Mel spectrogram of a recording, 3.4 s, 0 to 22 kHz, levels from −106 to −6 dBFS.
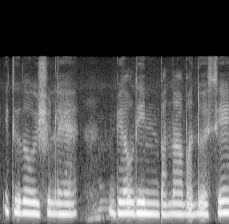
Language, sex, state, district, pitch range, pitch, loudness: Nagamese, female, Nagaland, Kohima, 185-200 Hz, 190 Hz, -14 LUFS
